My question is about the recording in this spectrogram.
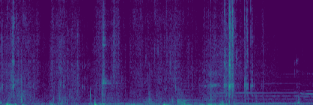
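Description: Faint scattered scuffs and taps of a phone and toy being handled, over a low steady hum.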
